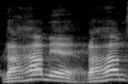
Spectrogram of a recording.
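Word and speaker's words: רחם: 그걸 라함이라고 히브리어로는 발음합니다. 라함. 그 라함 속에 그 엄마의 뱃속에 아기를 담고 있었던 그 기관에서 에스도 나오고요.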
